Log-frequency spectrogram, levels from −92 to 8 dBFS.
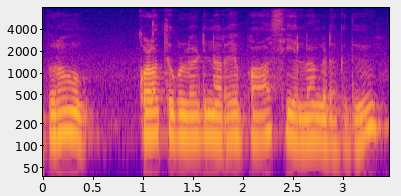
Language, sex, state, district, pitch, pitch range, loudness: Tamil, male, Tamil Nadu, Kanyakumari, 135 Hz, 125-140 Hz, -15 LUFS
